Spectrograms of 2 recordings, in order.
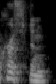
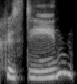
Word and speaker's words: Khrystyne: Thanks for coming on, Kristen. Hi. It's actually pronounced Khrystyne Haje, but I'm the same person, regardless of whatever you call me.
